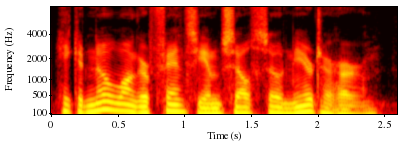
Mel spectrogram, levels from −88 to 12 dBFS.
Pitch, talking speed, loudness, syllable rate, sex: 110 Hz, 230 wpm, -15 LUFS, 5.6 syllables/s, male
